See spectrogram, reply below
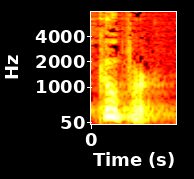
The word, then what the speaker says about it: Cowper: A hymn written by a man by the name of William Cooper, even though it's spelt C-O-W-P-E-R. I used to always pronounce it Cowper, but apparently it's not Cowper, it's Cooper.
